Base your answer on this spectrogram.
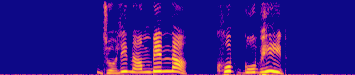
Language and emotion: Bengali, fearful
